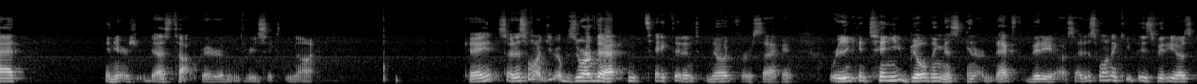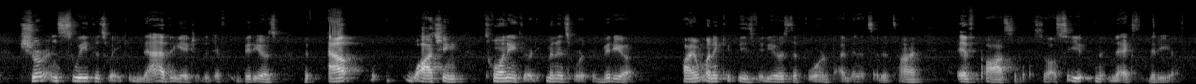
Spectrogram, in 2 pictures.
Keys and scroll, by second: 5.7 super+s.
